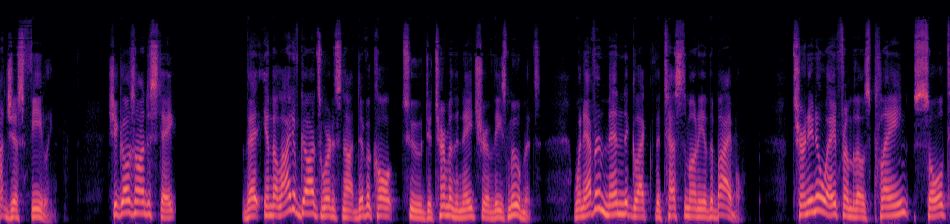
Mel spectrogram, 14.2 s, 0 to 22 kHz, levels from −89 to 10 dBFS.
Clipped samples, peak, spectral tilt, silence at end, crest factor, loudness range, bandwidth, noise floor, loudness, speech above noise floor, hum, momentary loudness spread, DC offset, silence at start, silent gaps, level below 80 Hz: under 0.1%; -10 dBFS; -6 dB/octave; 0 s; 12 dB; 2 LU; 15 kHz; -70 dBFS; -22 LUFS; 49 dB; none; 6 LU; under 0.1%; 0 s; 2.63-3.61 s; -60 dBFS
